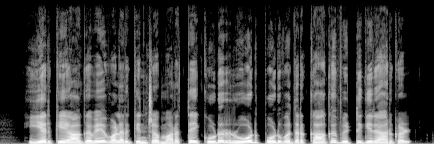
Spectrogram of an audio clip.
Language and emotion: Tamil, sad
